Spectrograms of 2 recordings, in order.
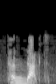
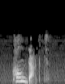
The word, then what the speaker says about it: conduct: 哎，大家注意了，我一直都是这样来念这个单词的 ,conduct, conduct, 重音是在第二个音节 ,duct 上面。那如果我把重音移到第一个音节，念作 conduct, conduct, 这个时候 C-O-N-D-U-C-T 这个单词就是名词了，意思是举止、行为。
